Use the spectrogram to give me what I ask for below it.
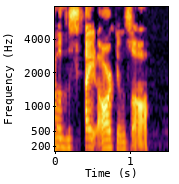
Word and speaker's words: Arkansas: name of the state, Arkansas. Mispronounce it, or? Yeah, mispronounce it. Well, buddy, I can't help my dialect, alright? This is just what it is. Well, no, it's pronounced Arkansas. We say it correctly.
